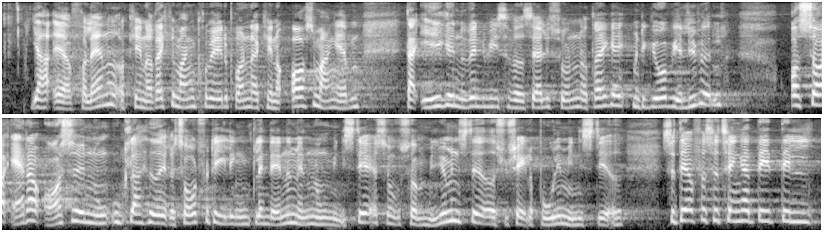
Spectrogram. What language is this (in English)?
Danish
